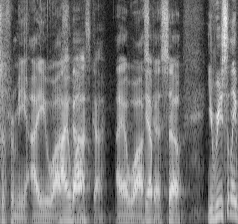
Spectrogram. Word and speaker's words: ayahuasca: I think that a lot of members are curious about, and pronounce it for me, ayahuasca?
